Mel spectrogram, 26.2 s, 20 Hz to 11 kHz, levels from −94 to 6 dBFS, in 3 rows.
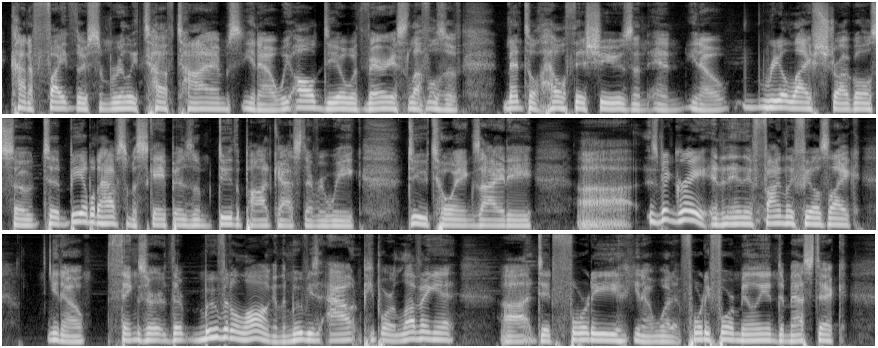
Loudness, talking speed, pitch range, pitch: -16 LUFS, 180 wpm, 120-150 Hz, 135 Hz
